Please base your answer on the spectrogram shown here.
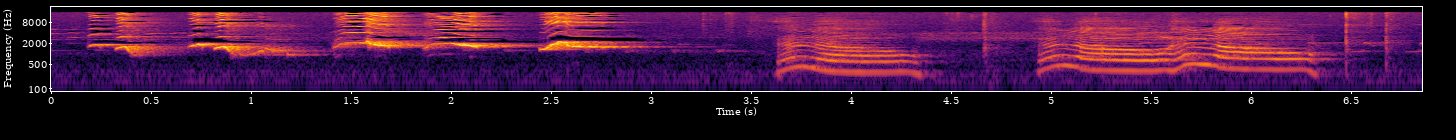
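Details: Black-throated laughingthrush in nonstop night song at 11 pm: five quick, bright, slurred whistles, then two longer, lower, nasal, arching notes with rich harmonics.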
